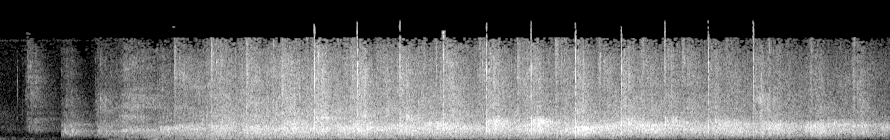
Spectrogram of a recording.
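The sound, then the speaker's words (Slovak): Symposium audience applause that starts a moment in, swells quickly into thick, sustained clapping from many hands, and stays loud and steady to the end. “Ešte som nič nepovedal a už ste tlieskali.”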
